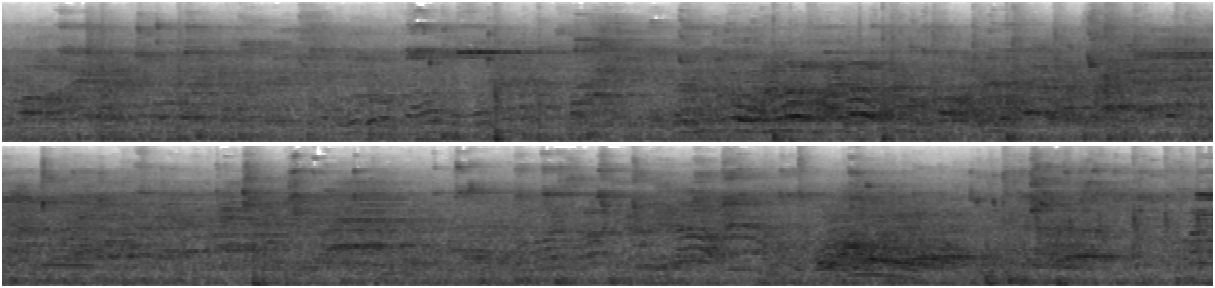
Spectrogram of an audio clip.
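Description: Young boys shout and call out to one another in a large echoing gym.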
